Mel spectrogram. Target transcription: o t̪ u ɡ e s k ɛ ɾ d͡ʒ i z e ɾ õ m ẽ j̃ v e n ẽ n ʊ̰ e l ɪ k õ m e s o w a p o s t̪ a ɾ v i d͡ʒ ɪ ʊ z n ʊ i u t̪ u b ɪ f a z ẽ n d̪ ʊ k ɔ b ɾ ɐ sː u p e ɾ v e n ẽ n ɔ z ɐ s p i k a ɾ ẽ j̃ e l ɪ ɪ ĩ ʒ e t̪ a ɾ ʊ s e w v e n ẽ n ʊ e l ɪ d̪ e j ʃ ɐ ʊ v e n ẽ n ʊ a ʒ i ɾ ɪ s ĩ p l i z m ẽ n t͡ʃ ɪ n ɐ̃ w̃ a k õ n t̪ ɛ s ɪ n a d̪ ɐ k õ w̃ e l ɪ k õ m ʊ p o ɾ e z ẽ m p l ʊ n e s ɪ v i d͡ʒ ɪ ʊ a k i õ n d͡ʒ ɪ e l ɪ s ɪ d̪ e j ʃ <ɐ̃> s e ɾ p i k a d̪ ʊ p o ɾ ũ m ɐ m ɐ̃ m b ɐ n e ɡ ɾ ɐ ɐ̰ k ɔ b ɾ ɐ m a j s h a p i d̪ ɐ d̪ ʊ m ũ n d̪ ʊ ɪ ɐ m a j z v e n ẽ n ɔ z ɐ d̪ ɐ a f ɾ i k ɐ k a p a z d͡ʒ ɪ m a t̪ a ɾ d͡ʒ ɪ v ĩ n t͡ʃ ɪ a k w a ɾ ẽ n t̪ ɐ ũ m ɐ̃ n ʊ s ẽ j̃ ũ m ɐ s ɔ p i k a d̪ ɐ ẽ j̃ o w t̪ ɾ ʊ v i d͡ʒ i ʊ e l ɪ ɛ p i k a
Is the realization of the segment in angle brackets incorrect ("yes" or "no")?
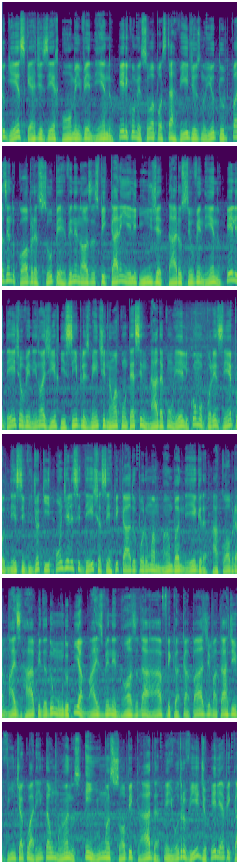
yes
